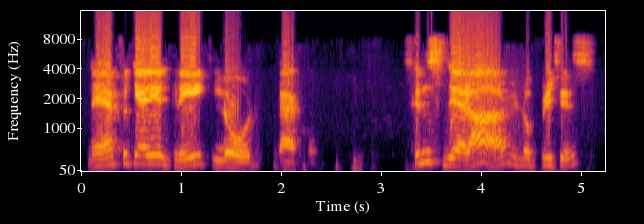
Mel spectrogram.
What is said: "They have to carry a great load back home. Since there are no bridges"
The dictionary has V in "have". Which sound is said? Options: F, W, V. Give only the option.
F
